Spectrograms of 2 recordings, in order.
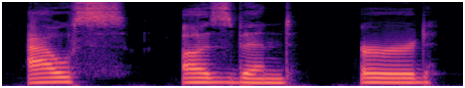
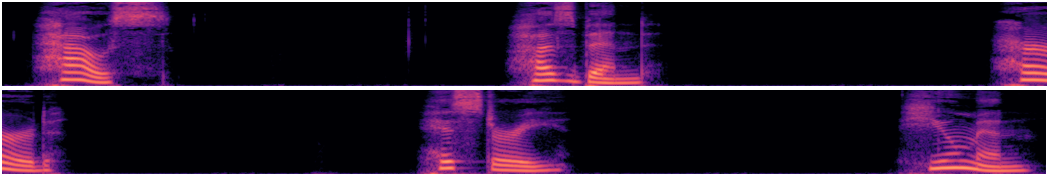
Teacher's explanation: Some students tend to drop the H in words like house, husband, herd, history, and human. The H sound is very soft, but it should be present, so don't say ouse, husband, erd, and so on.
